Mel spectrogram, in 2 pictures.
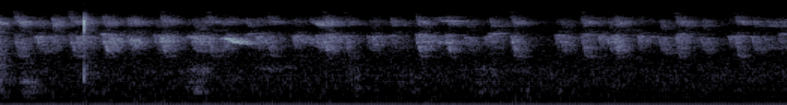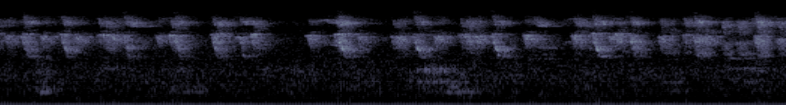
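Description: Faint, continuous chirping of small birds, many short calls overlapping, with a sharp click or two in the first second.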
